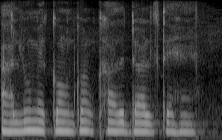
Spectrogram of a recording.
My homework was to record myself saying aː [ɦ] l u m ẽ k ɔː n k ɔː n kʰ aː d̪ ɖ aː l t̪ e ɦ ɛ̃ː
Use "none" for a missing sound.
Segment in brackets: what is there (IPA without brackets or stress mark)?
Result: none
